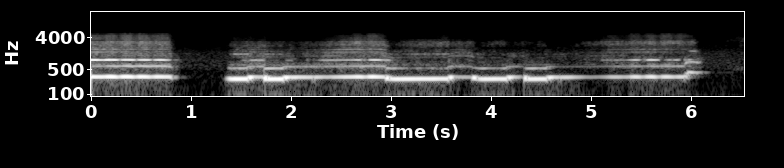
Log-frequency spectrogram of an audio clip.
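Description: End-blown flute played: one held note ending just under a second in, a short break for breath, then a slow run of held notes stepping up and down among a few neighbouring low pitches, softer for a moment near the end.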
